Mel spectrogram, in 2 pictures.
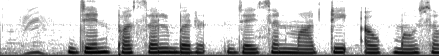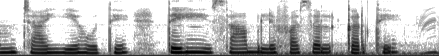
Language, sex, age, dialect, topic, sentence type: Chhattisgarhi, female, 18-24, Northern/Bhandar, agriculture, statement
